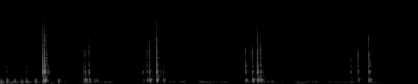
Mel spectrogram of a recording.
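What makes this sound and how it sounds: Long pink nails tap and scratch the cover and top edge of a black, gold-foiled hardcover book resting on a carpet. Short, dry, bright clicks come in loose pairs and stop at once, with no ring. Soft, low scratching fills the quiet gaps between them.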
